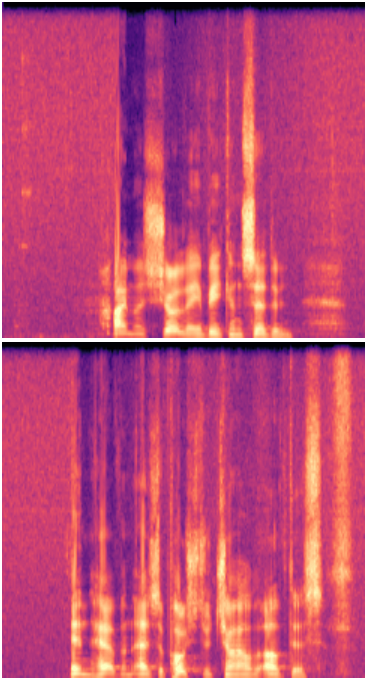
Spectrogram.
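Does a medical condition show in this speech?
Yes: ALS; seeing doctors for multiple organic issues.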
